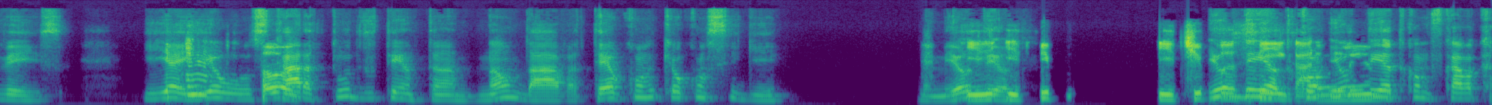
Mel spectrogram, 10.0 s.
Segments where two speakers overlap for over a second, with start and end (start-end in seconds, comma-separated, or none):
8.1-9.3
